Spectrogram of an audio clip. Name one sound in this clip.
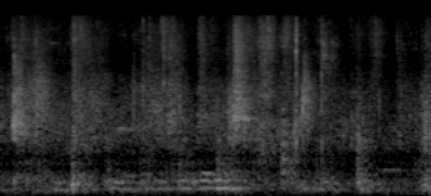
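A young woman talks quietly nearby in an echoing room.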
